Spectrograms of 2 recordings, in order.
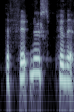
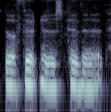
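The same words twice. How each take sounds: First: It is said in her normal speaking voice. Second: It is said in a deep, booming put-on voice.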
